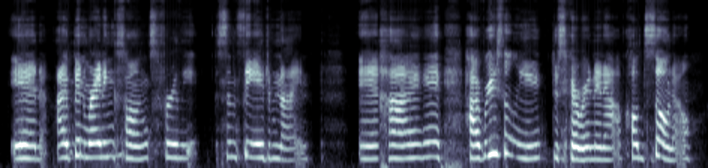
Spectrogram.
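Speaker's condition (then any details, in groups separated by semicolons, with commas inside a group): Cerebral palsy, spastic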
